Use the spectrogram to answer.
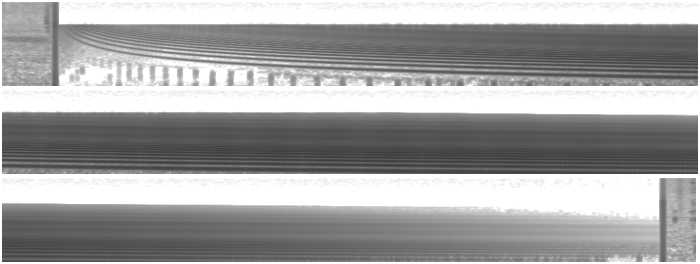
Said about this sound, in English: that sound is the sound that every single radio telescope in the world picks up no matter where they're pointed.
